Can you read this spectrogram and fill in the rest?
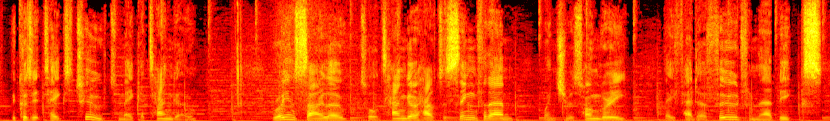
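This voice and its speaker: A man who is a primary head teacher speaks to an audience in a television studio, explaining and teaching in a simple, instructive classroom manner and reading from a storybook. His voice is mid-range and a little mellow.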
